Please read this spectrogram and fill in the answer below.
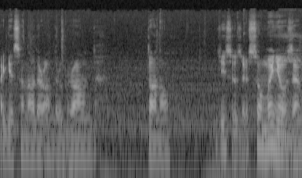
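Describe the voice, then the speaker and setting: With a Russian accent and vocal fry, this speaker talks at a moderate pace with lively intonation and long, frequent pauses, and the room echo is audible. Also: man, very deep, low pitch for a man. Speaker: game streamer. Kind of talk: live gameplay commentary. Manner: halting.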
